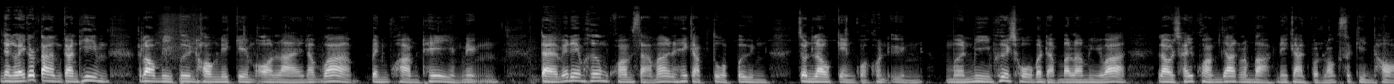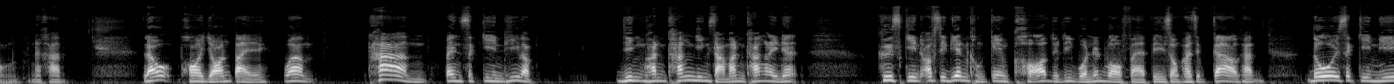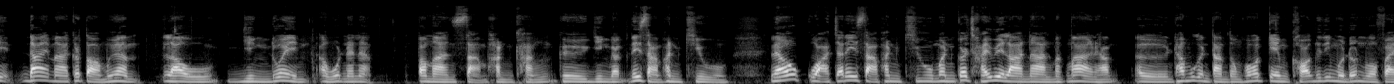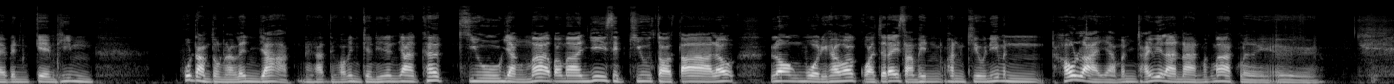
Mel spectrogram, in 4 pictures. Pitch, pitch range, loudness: 125 Hz, 115-145 Hz, -18 LUFS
